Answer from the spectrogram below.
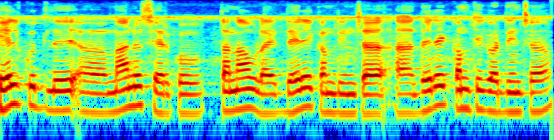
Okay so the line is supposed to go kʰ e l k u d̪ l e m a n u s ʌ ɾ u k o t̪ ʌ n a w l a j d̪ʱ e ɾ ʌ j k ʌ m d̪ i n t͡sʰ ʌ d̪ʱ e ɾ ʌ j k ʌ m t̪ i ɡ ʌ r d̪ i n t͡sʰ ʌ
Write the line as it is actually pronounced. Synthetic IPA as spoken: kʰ e l k u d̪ l e m a n u s ʌ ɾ u k o t̪ ʌ n a w l a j d̪ʱ e ɾ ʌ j k ʌ m d̪ i n t͡sʰ ʌ d̪ʱ e ɾ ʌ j k ʌ m t̪ i ɡ ʌ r d̪ i n t͡sʰ ʌ

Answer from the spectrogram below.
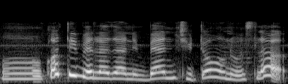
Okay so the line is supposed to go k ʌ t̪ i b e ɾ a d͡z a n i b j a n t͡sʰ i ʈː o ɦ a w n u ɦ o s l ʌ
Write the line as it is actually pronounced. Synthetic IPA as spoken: k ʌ t̪ i b e l a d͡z a n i b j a n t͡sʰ i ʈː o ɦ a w n u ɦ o s l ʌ

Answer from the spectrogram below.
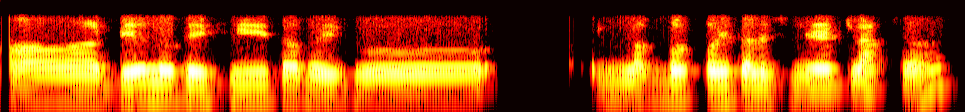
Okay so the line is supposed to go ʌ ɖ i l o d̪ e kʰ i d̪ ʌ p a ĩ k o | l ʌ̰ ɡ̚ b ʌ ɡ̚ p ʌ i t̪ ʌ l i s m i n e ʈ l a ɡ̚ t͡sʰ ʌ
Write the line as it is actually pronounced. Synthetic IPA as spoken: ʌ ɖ e l o d̪ e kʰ i t̪ ʌ p a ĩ k o | l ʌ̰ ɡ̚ b ʌ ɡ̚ p ʌ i t̪ a l i s m i n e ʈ l a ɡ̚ t͡sʰ ʌ

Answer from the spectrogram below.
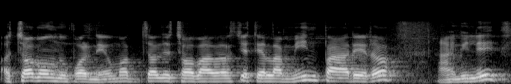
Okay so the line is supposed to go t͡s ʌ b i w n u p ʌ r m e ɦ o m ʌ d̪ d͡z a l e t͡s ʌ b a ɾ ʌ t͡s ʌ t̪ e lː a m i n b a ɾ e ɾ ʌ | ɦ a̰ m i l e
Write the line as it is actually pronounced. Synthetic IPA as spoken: t͡s ʌ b a w n u p ʌ r n e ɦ o m ʌ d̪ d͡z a l e t͡s ʌ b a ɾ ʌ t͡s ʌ t̪ e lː a m i n p a ɾ e ɾ ʌ | ɦ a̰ m i l e

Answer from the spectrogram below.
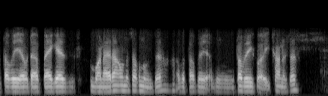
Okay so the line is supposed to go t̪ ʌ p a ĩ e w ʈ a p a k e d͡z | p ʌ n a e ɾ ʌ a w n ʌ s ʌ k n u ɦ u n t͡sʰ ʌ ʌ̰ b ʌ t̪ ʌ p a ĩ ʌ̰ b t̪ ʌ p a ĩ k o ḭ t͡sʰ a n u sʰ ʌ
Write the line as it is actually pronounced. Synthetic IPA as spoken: t̪ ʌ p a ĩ e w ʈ a p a k e d͡z | b ʌ n a e ɾ ʌ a w n ʌ s ʌ k n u ɦ u n t͡sʰ ʌ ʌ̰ b ʌ t̪ ʌ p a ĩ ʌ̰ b t̪ ʌ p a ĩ k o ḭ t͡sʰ a n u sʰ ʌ

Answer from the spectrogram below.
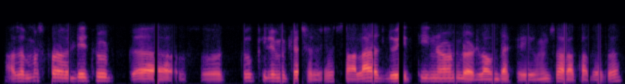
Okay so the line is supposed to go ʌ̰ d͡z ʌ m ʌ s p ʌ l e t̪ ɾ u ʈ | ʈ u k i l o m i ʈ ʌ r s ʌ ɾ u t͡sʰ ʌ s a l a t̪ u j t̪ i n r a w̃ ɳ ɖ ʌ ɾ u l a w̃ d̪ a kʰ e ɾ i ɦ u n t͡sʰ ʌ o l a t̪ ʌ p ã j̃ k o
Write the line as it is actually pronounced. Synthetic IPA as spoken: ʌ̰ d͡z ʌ m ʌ s p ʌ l e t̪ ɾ u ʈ | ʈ u k i l o m i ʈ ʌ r s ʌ ɾ u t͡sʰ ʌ s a l a d̪ u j t̪ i n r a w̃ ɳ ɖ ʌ ɾ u l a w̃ d̪ a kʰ e ɾ i ɦ u n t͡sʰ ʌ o l a t̪ ʌ p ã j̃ k o

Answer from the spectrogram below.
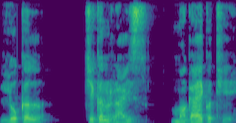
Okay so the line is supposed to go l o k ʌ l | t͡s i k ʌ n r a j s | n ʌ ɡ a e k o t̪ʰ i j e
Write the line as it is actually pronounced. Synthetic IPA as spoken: l o k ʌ l | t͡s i k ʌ n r a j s | m ʌ ɡ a e k o t̪ʰ i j e

